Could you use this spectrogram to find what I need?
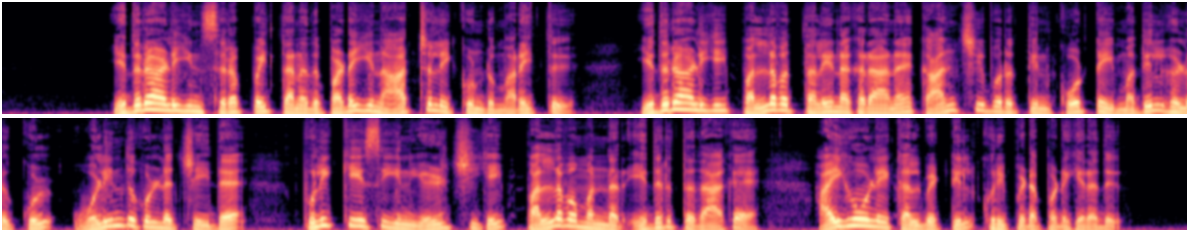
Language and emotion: Tamil, neutral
